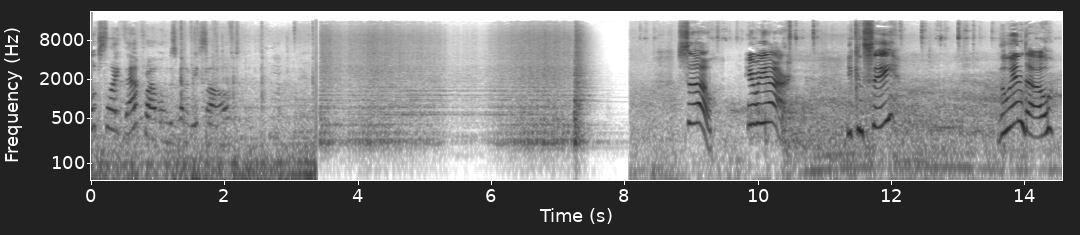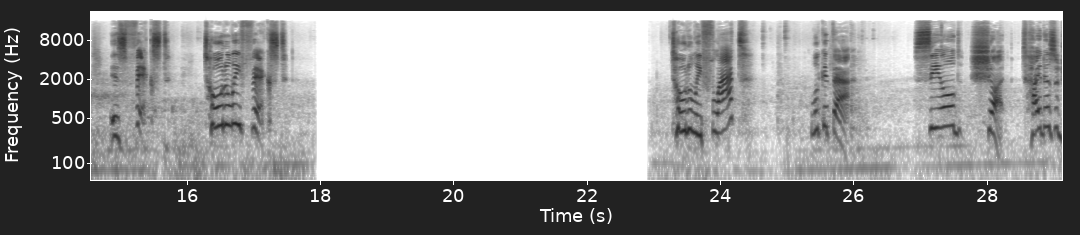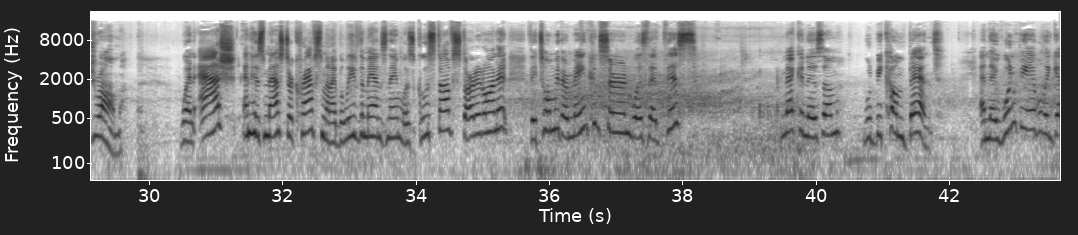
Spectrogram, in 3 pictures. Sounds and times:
Speech: 0:00.0 - 0:02.2, 0:08.8 - 0:10.5, 0:11.4 - 0:12.2, 0:13.6 - 0:17.5, 0:23.3 - 0:24.5, 0:25.4 - 0:26.1, 0:27.0 - 0:29.7, 0:30.5 - 0:38.2, 0:39.4 - 0:43.6
Vehicle: 0:00.0 - 0:03.4, 0:08.1 - 0:18.0, 0:23.0 - 0:43.6
Outside, urban or manmade: 0:00.0 - 0:18.0, 0:22.9 - 0:43.6
Drum roll: 0:03.4 - 0:07.8.

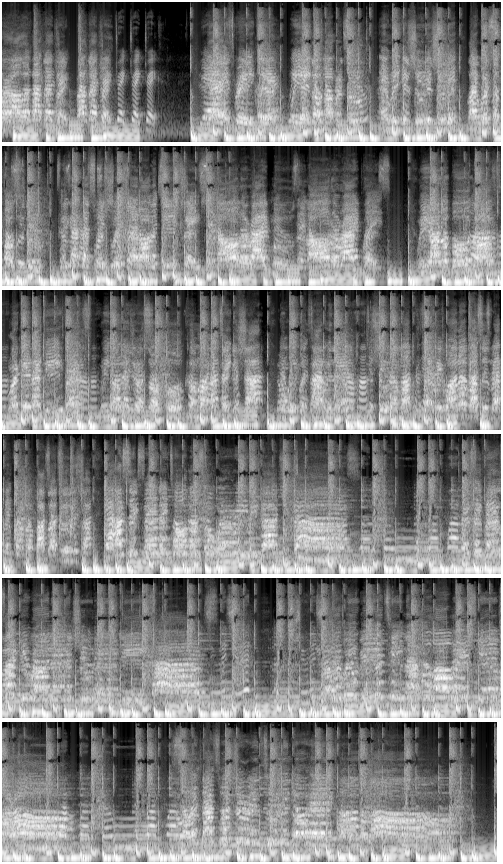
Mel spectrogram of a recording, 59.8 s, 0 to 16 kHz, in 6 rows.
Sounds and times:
Music: 0:00.0 - 0:02.8, 0:03.7 - 0:59.8.

